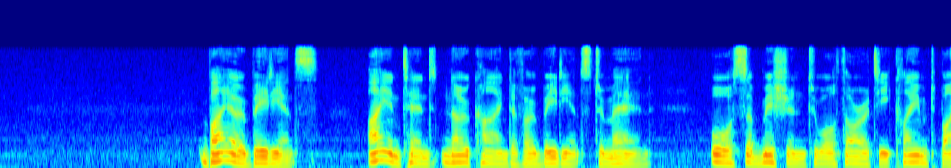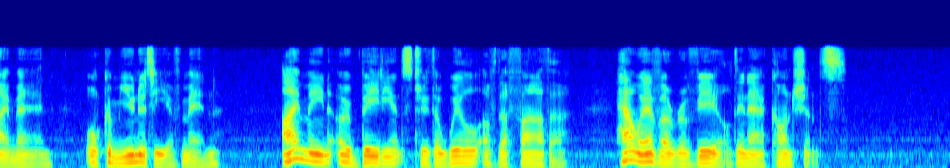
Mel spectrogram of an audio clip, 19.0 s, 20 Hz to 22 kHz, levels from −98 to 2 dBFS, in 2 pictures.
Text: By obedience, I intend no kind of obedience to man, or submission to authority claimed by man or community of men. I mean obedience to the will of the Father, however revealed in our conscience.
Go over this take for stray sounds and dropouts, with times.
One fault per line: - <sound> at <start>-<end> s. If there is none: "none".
none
